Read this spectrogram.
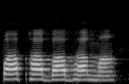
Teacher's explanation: वैसे ही प जो है वो होठ होठ से आता है ना? ओष्ठ है। ये हमारे होंठ से आ रहा है।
